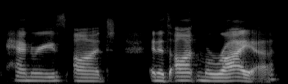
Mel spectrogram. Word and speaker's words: Maria: i know about henry's aunt and his aunt mariah right you expelled maria but it's pronounced mariah um when he was arrested and put into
